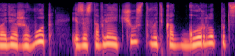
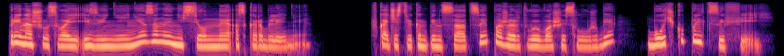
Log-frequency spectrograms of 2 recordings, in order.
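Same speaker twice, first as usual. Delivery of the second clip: unruffled. A narrator's reading. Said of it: "невозмутимо заявил".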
